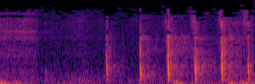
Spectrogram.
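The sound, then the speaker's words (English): Knife chopping a red onion: a quick, even series of crisp, short knocks against the board, bunched in the second half, with one faint tap earlier. “Then I'm cutting up. This is a red onion.”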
